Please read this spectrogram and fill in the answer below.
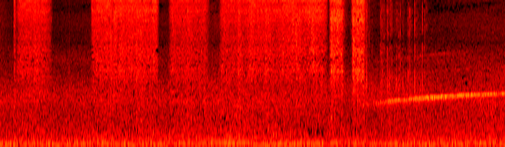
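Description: Aerosol spray paint can hissing in long bursts broken by short pauses, as paint is sprayed onto a brick wall. A thin tone that slowly rises in pitch comes in over the last couple of seconds.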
